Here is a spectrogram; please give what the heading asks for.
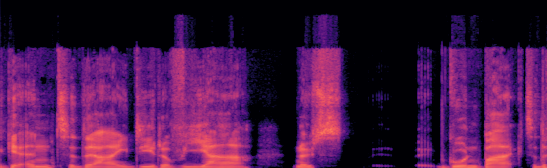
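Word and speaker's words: יה: 15 in Hebrew is pronounced Yah. Now, because of its connection to the holy tetragrammaton, it's typically altered, it's changed, right? It's usually not pronounced as Yah in common parlance, but that is how it is actually pronounced in the Hebrew language, or it's how it's at least codified in that language.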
